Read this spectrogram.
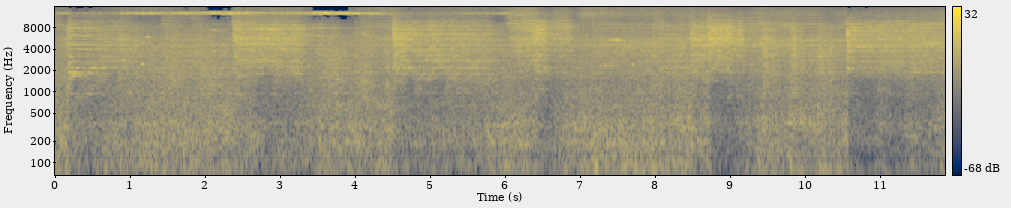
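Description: Steel wheels squeal and screech on the rails.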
